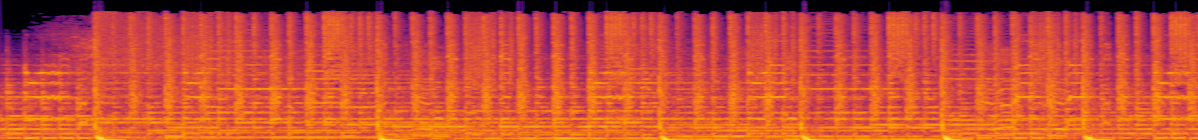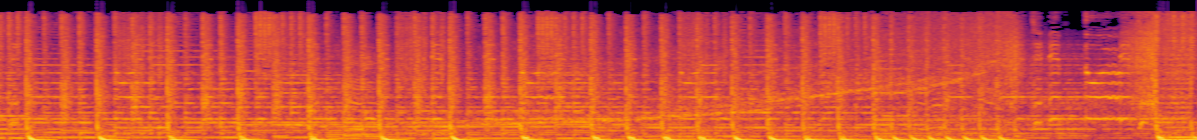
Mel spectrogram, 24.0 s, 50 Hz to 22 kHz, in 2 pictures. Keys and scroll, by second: 7.5 ctrl+space, 8.4 alt+space, 13.7 ctrl+space, 16.7 ctrl+space.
